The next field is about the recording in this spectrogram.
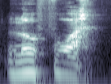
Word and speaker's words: l'eau froide: l'eau froide.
